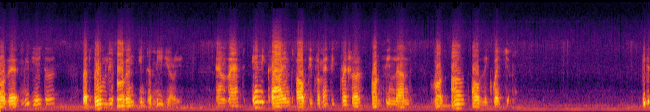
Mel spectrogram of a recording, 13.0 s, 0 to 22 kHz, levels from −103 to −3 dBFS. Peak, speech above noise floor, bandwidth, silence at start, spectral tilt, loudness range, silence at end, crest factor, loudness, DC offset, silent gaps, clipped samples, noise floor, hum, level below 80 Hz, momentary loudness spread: -4 dBFS; 29 dB; 10 kHz; 0 s; -6.5 dB/octave; 5 LU; 0 s; 18 dB; -22 LUFS; under 0.1%; none; under 0.1%; -50 dBFS; none; -76 dBFS; 13 LU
